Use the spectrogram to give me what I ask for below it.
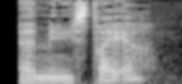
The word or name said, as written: administrere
